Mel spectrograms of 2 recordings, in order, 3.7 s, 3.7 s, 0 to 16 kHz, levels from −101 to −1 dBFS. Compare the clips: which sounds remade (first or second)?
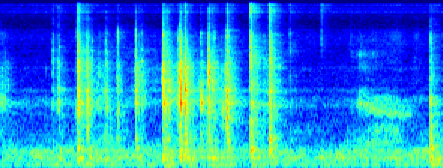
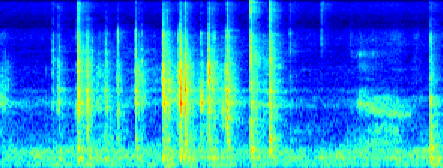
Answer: first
